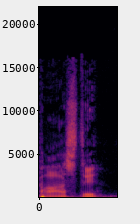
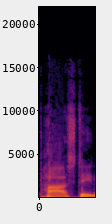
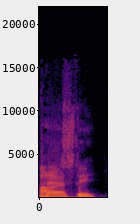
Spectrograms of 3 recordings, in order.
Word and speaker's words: pasty: Yeah, we pronounce that pasty. – Is it pasty, not pasty? – Yeah.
